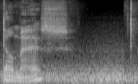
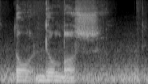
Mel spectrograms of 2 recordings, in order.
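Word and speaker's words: Dombås: This is from Hamar to jokingly calling it dumbass, but it's not that. It's Dombos or something. Dom.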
